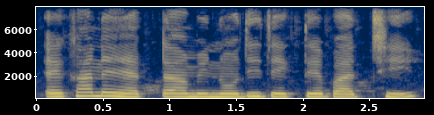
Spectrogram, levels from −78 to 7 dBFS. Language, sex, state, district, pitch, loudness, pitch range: Bengali, female, West Bengal, Alipurduar, 255 Hz, -11 LUFS, 245-275 Hz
